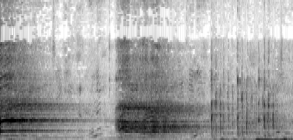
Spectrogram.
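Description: A man's amplified voice declaiming stage dialogue in two long, drawn-out, half-sung phrases with echo, over a steady low hum from the sound system. A few clicks and a thump come near the end.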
